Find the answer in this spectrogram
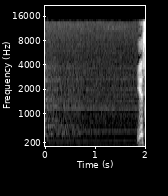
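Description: Faint, steady electrical mains hum from the amplified sound system, a stack of even tones with no change in pitch. A man's voice comes back in near the end.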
